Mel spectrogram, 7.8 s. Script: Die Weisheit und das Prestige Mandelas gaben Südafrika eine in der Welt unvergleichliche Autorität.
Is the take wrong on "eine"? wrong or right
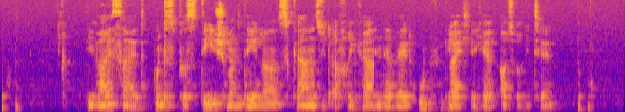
wrong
